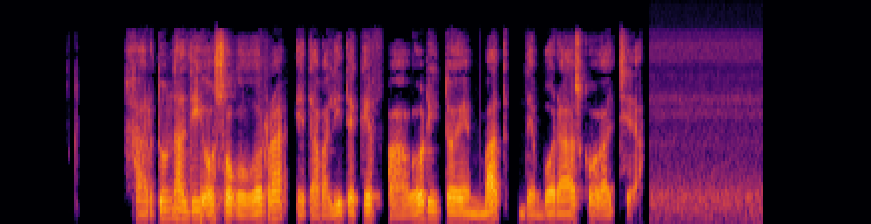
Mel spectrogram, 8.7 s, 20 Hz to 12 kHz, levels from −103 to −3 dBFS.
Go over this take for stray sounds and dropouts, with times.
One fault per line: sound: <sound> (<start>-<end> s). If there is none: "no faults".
no faults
